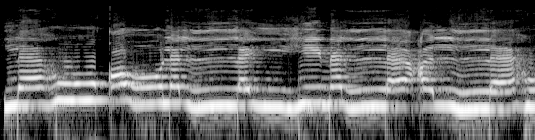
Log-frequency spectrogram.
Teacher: अब यहाँ पर देखिए दो जबर के बाद लाम है, यहाँ पर शद है, लेकिन हमने अभी आपने नोट किया होगा कि हमने यहाँ पर गुन्ना नहीं किया। तो यहाँ पर जितनी भी शद मैंने अदा की, मैंने किसी पर भी गुन्ना नहीं किया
